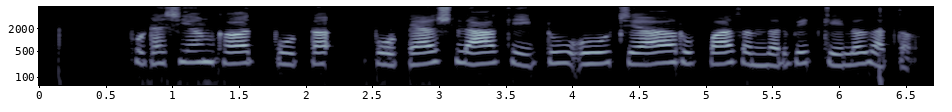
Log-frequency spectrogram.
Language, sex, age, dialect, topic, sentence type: Marathi, male, 31-35, Northern Konkan, agriculture, statement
